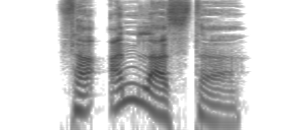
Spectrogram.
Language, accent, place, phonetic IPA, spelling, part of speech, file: German, Germany, Berlin, [fɛɐ̯ˈʔanˌlastɐ], veranlasster, adjective, De-veranlasster.ogg
- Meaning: inflection of veranlasst: 1. strong/mixed nominative masculine singular 2. strong genitive/dative feminine singular 3. strong genitive plural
